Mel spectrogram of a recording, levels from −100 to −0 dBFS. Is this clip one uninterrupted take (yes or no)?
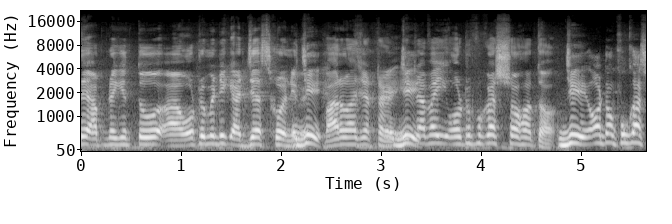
no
